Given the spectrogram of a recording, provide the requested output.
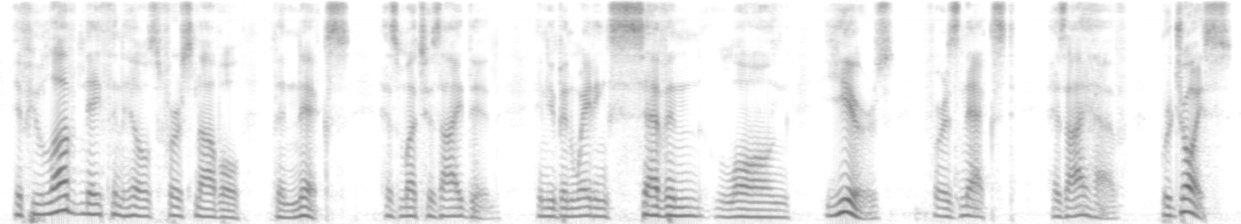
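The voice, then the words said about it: Deep male voice. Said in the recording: “Imagine my deep voice”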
